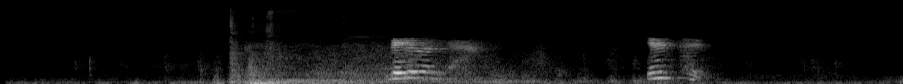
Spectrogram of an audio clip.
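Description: A short recording of sounds, plainly damaged throughout by what is likely HE-AAC compression, with artefacts that fit a very low bitrate near 20 kbps. Its treble is synthesised by copying lower bands upward, so bright, noisy detail turns gritty and metallic, and harmonics fail to line up across the crossover. On a spectrogram, the upper band looks like a smeared repeat of the region below, ending at a hard ceiling of 14.9 kHz.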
